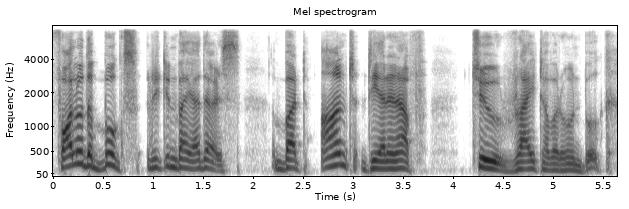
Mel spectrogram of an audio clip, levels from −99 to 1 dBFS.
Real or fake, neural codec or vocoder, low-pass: real; none; 7.2 kHz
